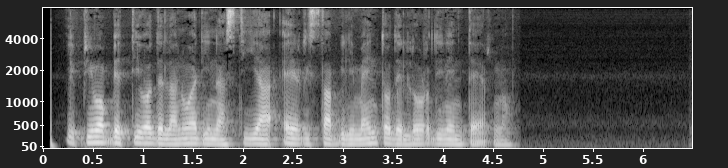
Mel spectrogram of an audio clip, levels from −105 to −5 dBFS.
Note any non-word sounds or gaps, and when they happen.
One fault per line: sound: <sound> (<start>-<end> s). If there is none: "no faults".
no faults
